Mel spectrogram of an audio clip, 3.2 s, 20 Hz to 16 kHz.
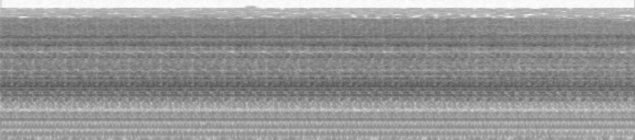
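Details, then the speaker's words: Cooling/exhaust fan on cold start at 37 degrees: constant loud high-pitched gritty buzz at steady speed, occurring at about 60 degrees or colder and going away after about one minute, then normal. "gonna make this loud racket for about one full minute it's because it's cold 37 degrees but it does this noise at 60 degrees or colder around 60 degrees"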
